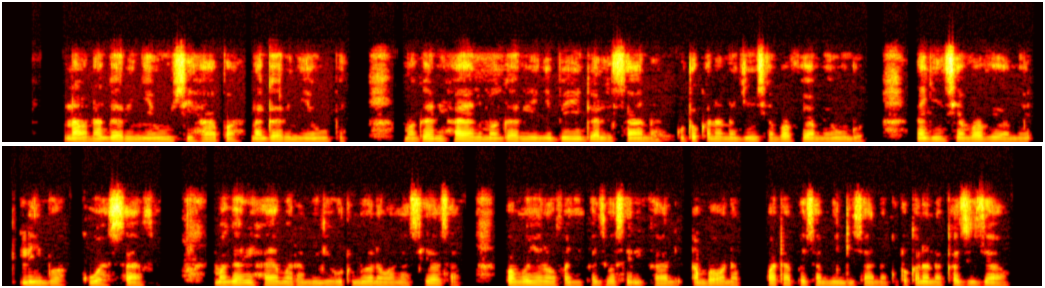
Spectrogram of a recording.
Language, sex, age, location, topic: Swahili, male, 18-24, Kisumu, finance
